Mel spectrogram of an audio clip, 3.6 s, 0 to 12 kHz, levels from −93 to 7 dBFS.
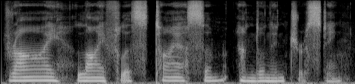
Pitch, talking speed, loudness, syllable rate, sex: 135 Hz, 85 wpm, -22 LUFS, 4.3 syllables/s, male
